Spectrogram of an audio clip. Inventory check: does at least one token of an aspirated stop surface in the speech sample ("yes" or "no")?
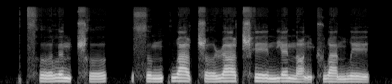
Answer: yes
